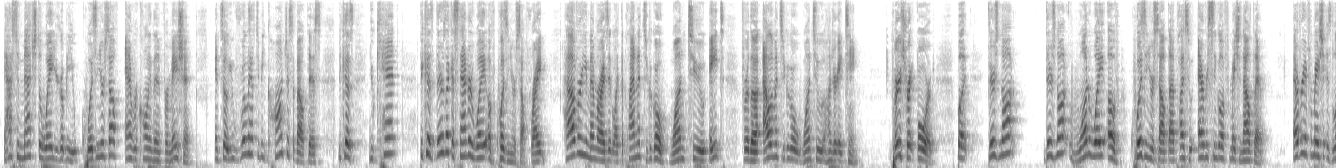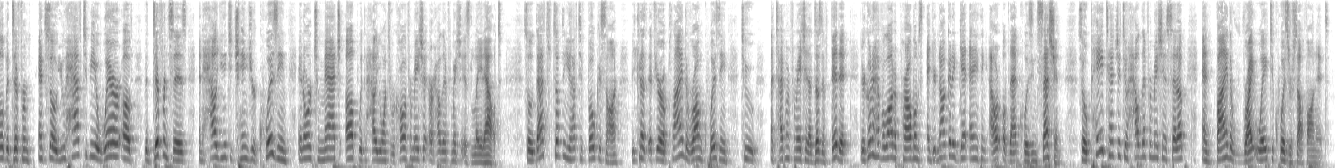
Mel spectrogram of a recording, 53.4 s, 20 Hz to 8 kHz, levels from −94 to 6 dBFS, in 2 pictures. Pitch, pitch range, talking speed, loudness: 190 Hz, 170-230 Hz, 210 wpm, -31 LUFS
